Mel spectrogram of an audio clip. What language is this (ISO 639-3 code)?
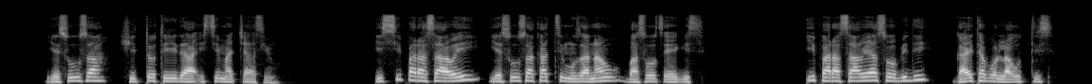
gof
